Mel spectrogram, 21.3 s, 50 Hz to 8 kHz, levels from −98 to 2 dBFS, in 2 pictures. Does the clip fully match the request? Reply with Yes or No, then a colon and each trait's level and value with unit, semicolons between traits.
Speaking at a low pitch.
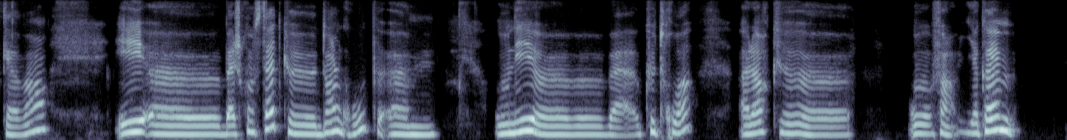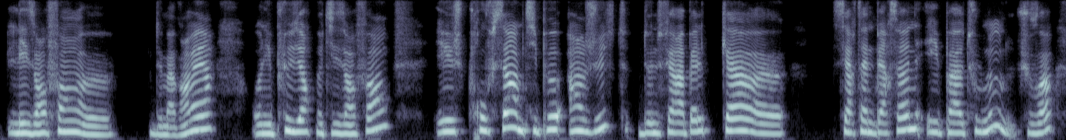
No: high, 210 Hz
